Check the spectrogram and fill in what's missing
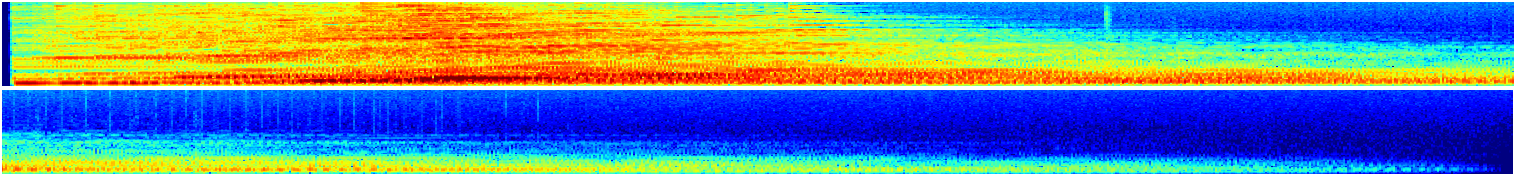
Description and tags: piano harp remix
piano harp band filtered sample remix
piano-harp, remix, transformation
